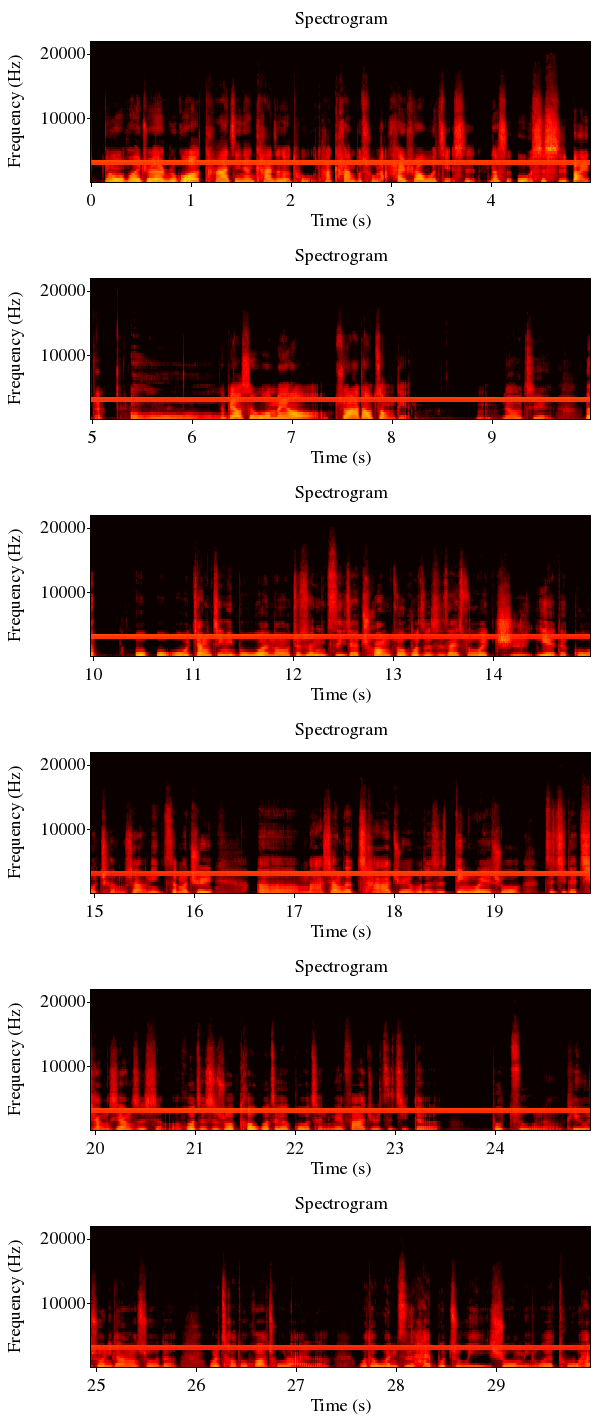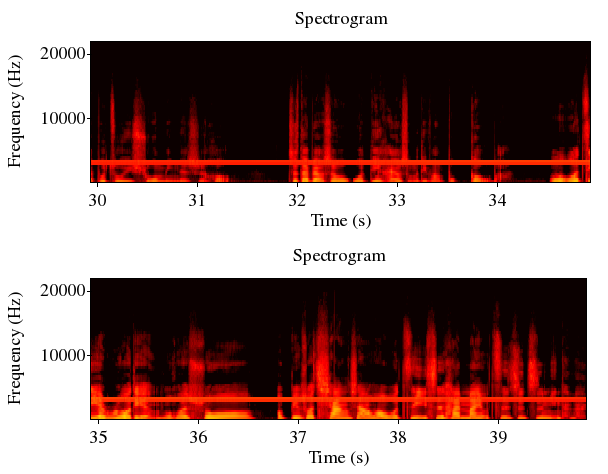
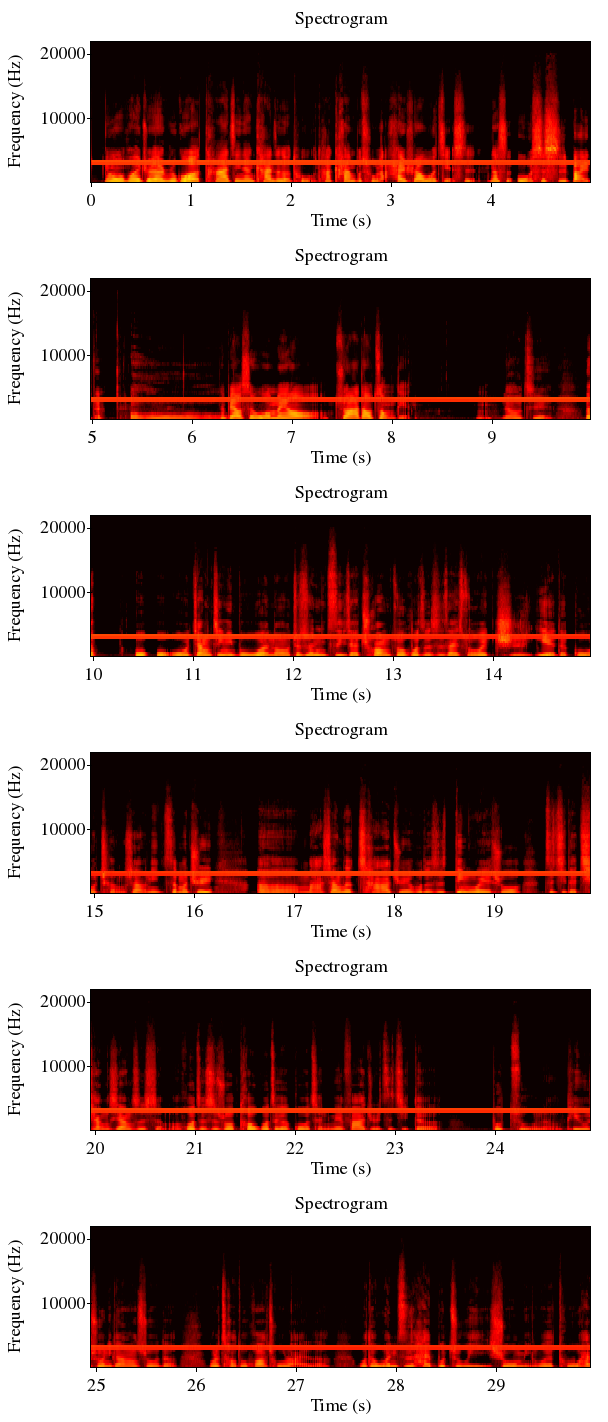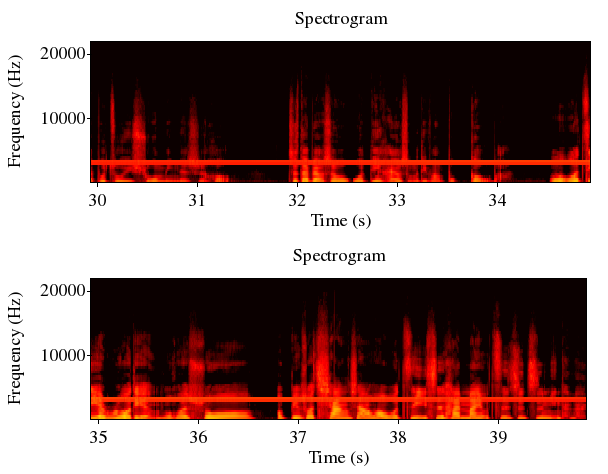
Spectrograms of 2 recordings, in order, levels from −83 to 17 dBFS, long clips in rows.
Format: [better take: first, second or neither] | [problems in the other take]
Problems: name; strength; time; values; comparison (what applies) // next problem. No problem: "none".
neither | high-pitched whine; loud; throughout; 3.5 kHz, 7 dB below the speech; the same in both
